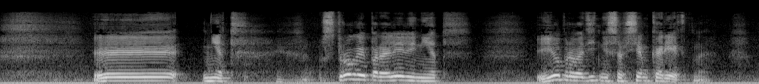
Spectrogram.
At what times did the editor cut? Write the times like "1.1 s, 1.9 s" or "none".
none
